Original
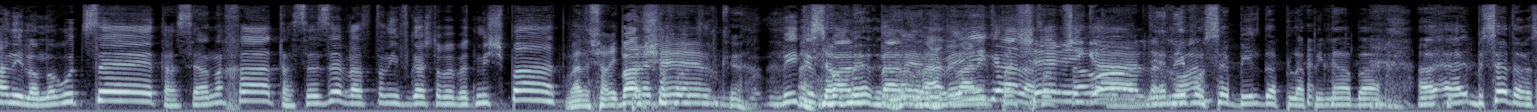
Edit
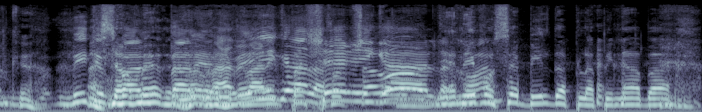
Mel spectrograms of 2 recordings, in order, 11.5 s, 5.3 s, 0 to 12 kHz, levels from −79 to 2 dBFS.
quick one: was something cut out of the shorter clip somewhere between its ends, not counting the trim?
no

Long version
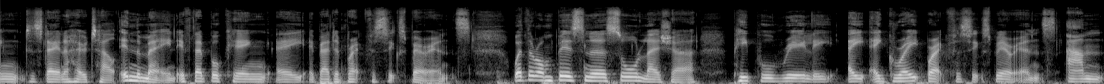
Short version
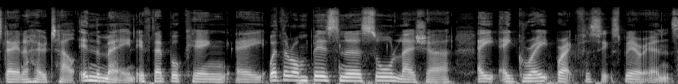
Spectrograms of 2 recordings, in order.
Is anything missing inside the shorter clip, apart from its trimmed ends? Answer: yes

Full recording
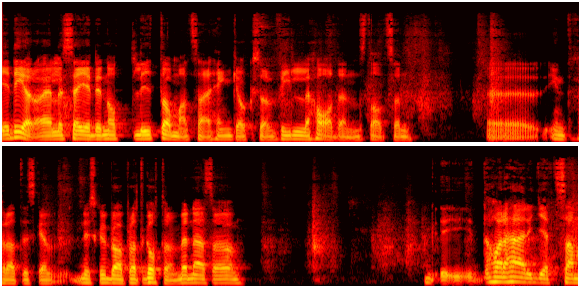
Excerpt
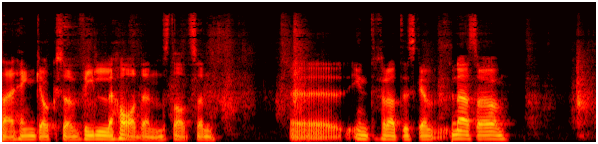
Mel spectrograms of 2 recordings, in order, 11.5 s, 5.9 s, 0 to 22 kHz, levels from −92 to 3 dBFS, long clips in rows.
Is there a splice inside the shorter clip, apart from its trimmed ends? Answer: yes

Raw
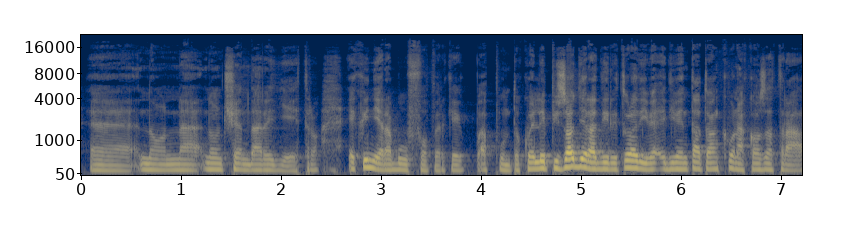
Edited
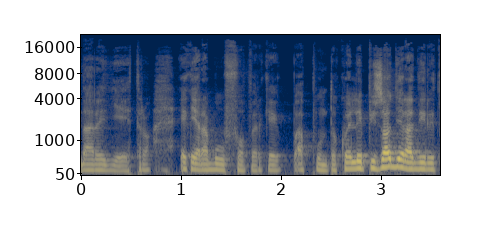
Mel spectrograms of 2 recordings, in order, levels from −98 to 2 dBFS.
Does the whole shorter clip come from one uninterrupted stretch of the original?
no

